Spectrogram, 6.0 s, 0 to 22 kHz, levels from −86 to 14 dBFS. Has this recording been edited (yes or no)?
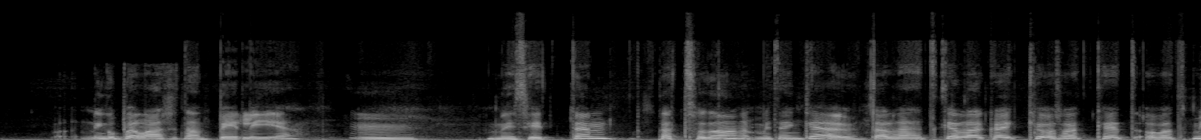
no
